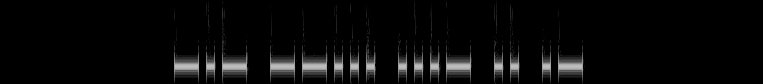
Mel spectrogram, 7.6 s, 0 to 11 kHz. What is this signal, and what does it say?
Morse code, heard as a keyed tone, about 15 wpm, 700 Hz. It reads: K7VIA
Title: USA Call Signs - 5 Characters - Repeated 2x - 15wpm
